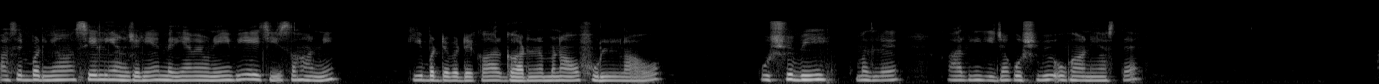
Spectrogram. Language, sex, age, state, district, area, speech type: Dogri, female, 30-45, Jammu and Kashmir, Samba, rural, spontaneous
